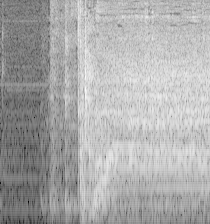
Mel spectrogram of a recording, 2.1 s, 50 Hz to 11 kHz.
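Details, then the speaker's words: Grizzly G4003 lathe after the loose motor pulley was fixed and the belts refitted, running at a slightly higher rpm: a smooth, even whir with no rattle. It is quieter than ever. The earlier rattle came from the loose pulley, not the gear train. "I like it it's quieter well that's all I ran it all this time with that belt that pulley being loose and it was rattling"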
